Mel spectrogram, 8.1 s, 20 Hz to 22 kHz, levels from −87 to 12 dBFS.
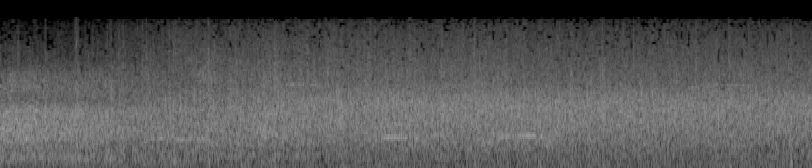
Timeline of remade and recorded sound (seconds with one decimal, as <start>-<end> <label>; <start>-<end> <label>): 0.0-8.1 recorded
